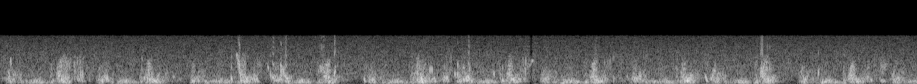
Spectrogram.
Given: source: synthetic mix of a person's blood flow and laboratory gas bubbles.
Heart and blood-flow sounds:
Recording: Doppler ultrasound of blood flow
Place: precordium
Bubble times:
0.07-0.15 s: bubbles
0.59-0.93 s: bubbles
1.03-1.12 s: bubbles
2.29-2.46 s: bubbles
2.51-2.95 s: bubbles
3.18-3.39 s: bubbles
3.62-3.70 s: bubbles
4.16-4.76 s: bubbles
4.90-5.11 s: bubbles
5.17-5.36 s: bubbles
5.91-6.17 s: bubbles
6.35-6.41 s: bubbles
7.02-7.27 s: bubbles
7.56-7.74 s: bubbles
8.14-8.22 s: bubbles
8.62-9.00 s: bubbles
9.08-9.18 s: bubbles
From the record:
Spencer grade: 3 (all of the cardiac periods contain showers or single bubble signals, but not dominating or overriding the cardiac motion signals)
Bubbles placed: anywhere in the cardiac cycle

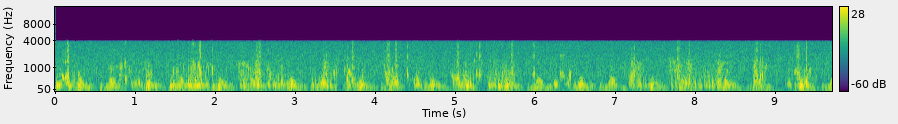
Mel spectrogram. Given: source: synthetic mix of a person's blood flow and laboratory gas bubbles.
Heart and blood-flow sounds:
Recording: Doppler ultrasound of blood flow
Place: precordium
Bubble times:
0.00-0.33 s: bubbles
0.66-1.23 s: bubbles
1.40-2.00 s: bubbles
2.26-2.98 s: bubbles
3.18-3.55 s: bubbles
3.59-3.77 s: bubbles
3.81-3.89 s: bubbles
4.07-4.33 s: bubbles
4.36-4.60 s: bubbles
4.93-5.35 s: bubbles
5.38-5.75 s: bubbles
5.95-6.02 s: bubbles
6.21-6.47 s: bubbles
6.93-6.99 s: bubbles
7.14-7.40 s: bubbles
7.66-8.46 s: bubbles
8.71-8.91 s: bubbles
9.22-9.46 s: bubbles
From the record:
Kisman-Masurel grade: 243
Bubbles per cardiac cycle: several, 3 to 8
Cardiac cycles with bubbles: 100%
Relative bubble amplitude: loud (0.450 to 0.775)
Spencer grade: 3 (all of the cardiac periods contain showers or single bubble signals, but not dominating or overriding the cardiac motion signals)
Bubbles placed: anywhere in the cardiac cycle

